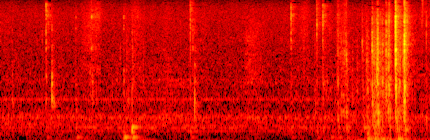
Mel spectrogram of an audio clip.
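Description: Quiet typing of a command on a computer keyboard, scattered soft key clicks that build into a quicker flurry near the end, with no speech.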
